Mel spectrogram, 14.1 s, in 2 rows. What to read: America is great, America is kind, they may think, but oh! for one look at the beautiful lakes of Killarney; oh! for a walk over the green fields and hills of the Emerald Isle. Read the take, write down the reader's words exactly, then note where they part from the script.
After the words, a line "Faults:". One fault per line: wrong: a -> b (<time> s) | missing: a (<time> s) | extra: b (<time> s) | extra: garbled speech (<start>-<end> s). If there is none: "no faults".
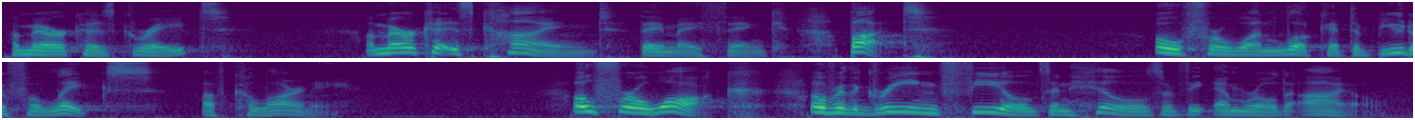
America is great, America is kind, they may think, but oh! for one look at the beautiful lakes of Killarney; oh! for a walk over the green fields and hills of the Emerald Isle.
Faults:
no faults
